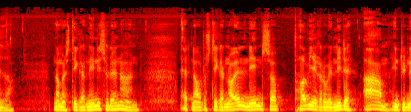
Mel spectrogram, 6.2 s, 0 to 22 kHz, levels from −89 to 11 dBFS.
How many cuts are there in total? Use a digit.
2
